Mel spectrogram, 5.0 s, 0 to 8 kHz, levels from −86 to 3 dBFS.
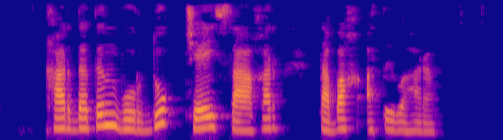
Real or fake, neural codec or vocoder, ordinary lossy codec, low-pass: real; none; MP3, 48 kbps; 7.2 kHz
